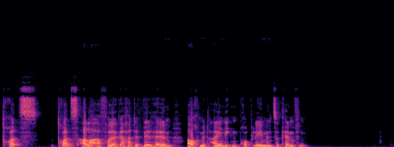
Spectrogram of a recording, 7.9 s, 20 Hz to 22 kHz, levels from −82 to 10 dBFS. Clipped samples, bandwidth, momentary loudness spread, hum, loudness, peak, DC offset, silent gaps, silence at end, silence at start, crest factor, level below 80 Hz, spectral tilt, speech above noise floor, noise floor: under 0.1%; 9.4 kHz; 10 LU; none; -16 LUFS; -2 dBFS; under 0.1%; none; 1.75 s; 0.05 s; 16 dB; -58 dBFS; -6 dB/octave; 55 dB; -70 dBFS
